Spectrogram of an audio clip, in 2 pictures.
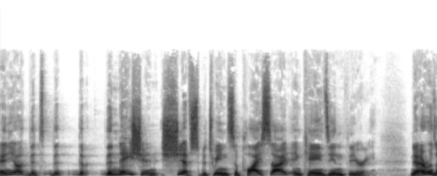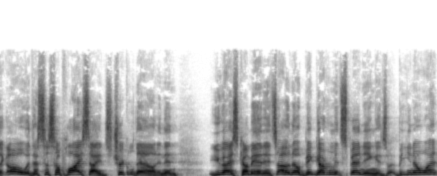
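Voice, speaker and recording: A man speaks with an American accent and a high pitch. His intonation is lively and his pace moderate. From small-town US red state. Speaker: conservative satirist and show host. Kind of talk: casual chat.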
